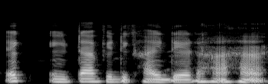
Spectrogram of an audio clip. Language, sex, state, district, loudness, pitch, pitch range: Hindi, male, Bihar, Patna, -18 LUFS, 125 Hz, 115-130 Hz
